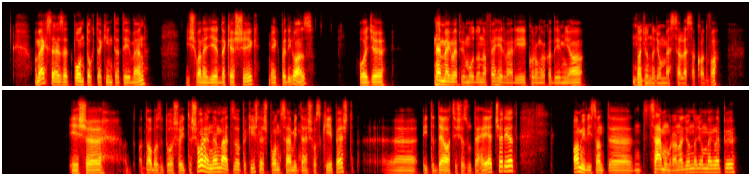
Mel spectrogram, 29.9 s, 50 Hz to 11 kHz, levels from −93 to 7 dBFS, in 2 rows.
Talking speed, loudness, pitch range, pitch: 95 wpm, -26 LUFS, 105-120 Hz, 110 Hz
